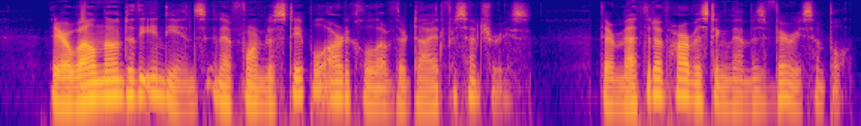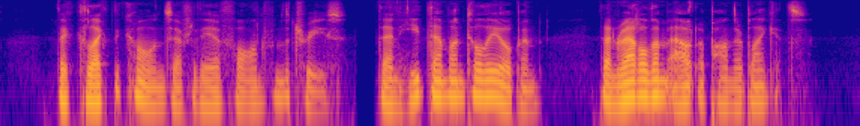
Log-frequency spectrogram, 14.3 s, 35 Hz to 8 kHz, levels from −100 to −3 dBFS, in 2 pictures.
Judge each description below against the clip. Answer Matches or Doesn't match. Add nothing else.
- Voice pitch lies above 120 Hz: Doesn't match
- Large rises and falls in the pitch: Matches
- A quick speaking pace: Matches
